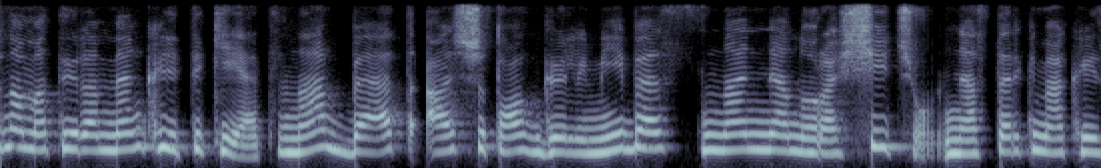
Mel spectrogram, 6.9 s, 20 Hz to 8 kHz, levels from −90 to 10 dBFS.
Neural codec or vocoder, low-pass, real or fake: none; 7.2 kHz; real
